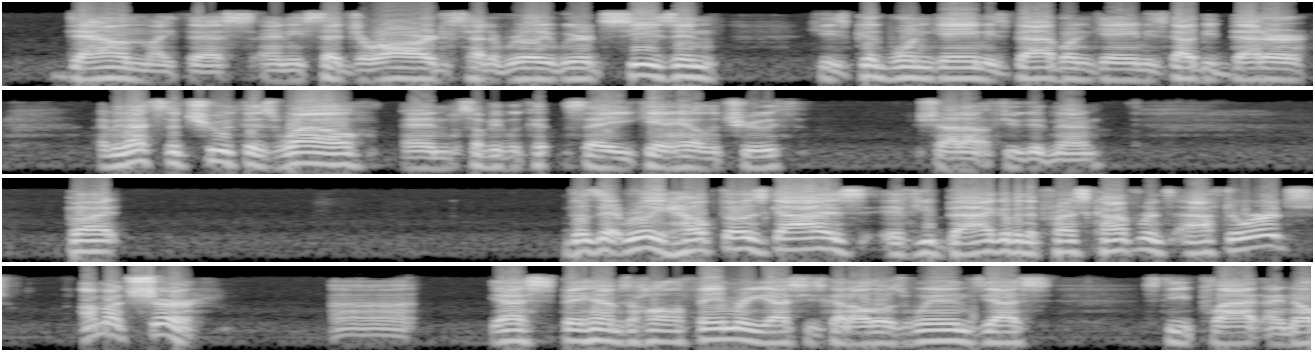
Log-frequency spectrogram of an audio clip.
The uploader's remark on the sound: Driving Edition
